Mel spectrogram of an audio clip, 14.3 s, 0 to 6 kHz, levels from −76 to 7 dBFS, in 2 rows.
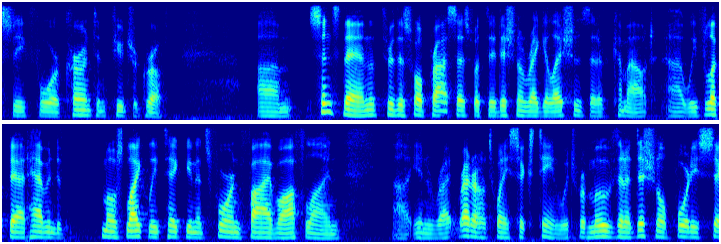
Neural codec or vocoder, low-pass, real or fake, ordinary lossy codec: codec, 24 kHz, 0.5 kbps, DualCodec; 5.4 kHz; fake; Opus, 64 kbps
